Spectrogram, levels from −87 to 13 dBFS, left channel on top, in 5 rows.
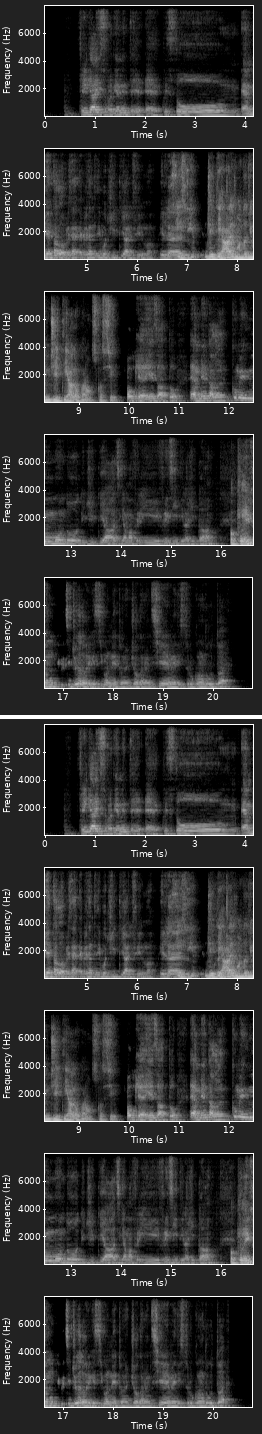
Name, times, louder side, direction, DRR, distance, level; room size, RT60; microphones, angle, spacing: voice 1, 0.4-7.2 7.5-8.1 10.0-20.3, right 1 dB, 20° right, 3.9 m, -27 dB
voice 2, 6.7-9.8 16.2-16.6, left 2 dB, 25° left, 0.6 m, -20 dB
16.0 x 7.1 x 7.7 m
head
